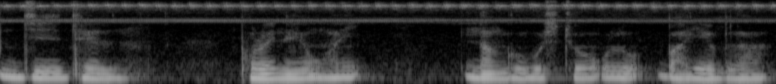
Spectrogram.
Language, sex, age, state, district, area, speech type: Bodo, male, 30-45, Assam, Chirang, rural, spontaneous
